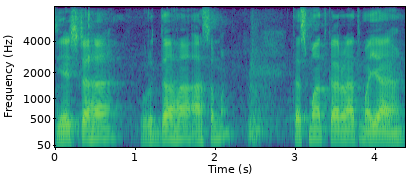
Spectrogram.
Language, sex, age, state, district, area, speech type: Sanskrit, male, 60+, Telangana, Hyderabad, urban, spontaneous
